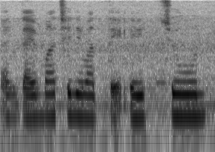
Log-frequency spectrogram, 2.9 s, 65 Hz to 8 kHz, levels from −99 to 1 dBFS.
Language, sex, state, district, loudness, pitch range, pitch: Chakma, male, Tripura, Unakoti, -13 LUFS, 190-205 Hz, 200 Hz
